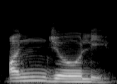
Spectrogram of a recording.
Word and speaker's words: অঞ্জলি: ইয় জয় যুক্ত এর বাংলা উচ্চারণ নজ এর মতো হয়। উদাহরণ হিসেবে বলতে পারি অঞ্জলি, অঞ্জলি, সঠিক উচ্চারণটা হবে অঞ্জলি। এর পরের যে যুক্ত অক্ষরটি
